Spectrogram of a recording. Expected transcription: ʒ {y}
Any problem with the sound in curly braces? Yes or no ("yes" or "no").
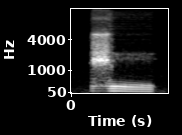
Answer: no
